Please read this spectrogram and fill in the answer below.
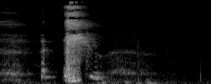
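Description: A short indrawn breath, then one forceful wet sneeze with a trailing exhale; a sneeze during a cold.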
